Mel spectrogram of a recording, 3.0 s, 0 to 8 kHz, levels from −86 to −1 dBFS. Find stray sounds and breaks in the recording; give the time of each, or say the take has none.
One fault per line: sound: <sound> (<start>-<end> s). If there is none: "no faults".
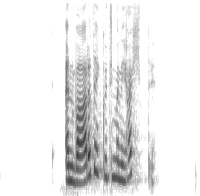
no faults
